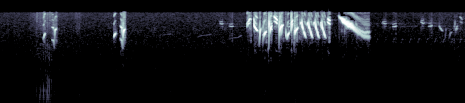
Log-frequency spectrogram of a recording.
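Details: Goldfinch singing to draw in other birds: scattered sharp chips, then a fast run of ringing twitters ending in a falling buzz, followed by soft high tinkling notes. There is no other noise.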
